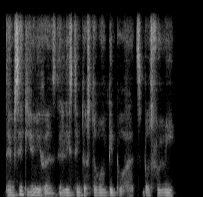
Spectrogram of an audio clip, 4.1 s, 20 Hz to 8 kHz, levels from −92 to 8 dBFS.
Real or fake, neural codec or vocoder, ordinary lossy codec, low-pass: fake; codec, 32 kHz, 1.9 kbps, SNAC; none; 7.2 kHz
